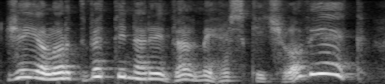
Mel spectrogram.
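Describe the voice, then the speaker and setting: A man's voice: high voice, wildly swooping pitch, dark tone, breathy edge, voice pushed up, heavily acted. A male narrator voicing a fussy, genteel middle-aged woman, prim and easily flustered. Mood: polite.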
